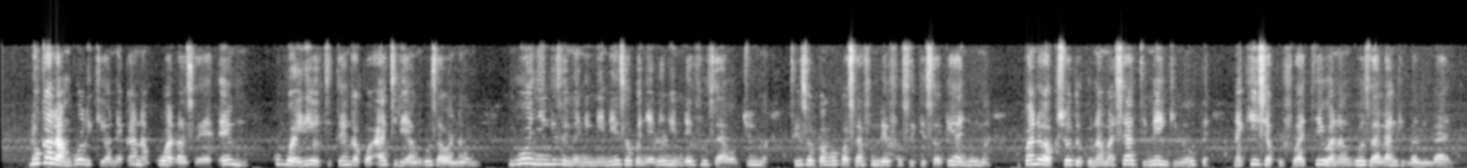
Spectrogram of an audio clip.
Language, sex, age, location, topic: Swahili, male, 25-35, Nairobi, finance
